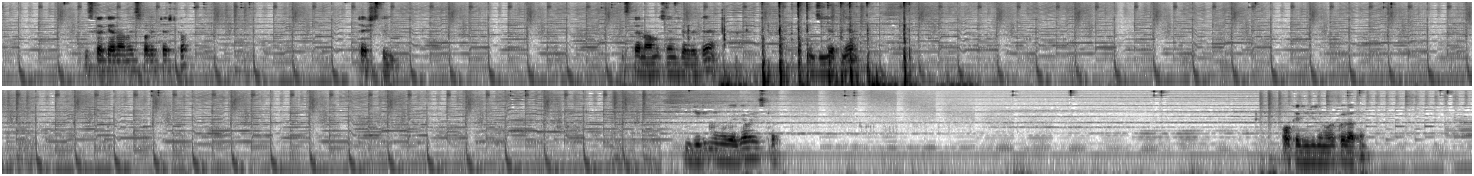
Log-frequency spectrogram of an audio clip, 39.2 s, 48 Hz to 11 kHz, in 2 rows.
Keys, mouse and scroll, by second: 3.2-5.0 right drag, 8.0-10.7 drag, 16.7-18.4 right drag, 18.4-20.2 drag, 20.3-21.6 middle drag, 21.6-23.4 drag, 30.8-32.6 right drag, 33.1-36.8 drag, 37.6-39.2 right drag.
